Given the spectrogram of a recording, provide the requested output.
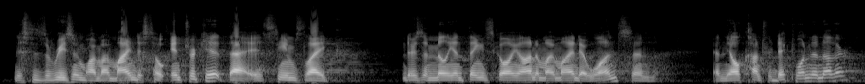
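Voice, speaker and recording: At a fairly quick pace, a man with an unremarkable speaking voice talks at fairly low pitch with ordinary pitch variation. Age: 30s. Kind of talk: keynote speech.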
